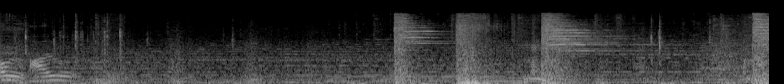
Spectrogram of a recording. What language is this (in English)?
Korean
